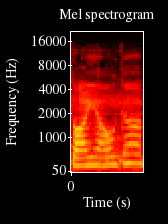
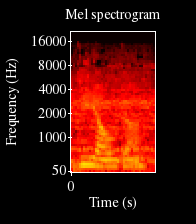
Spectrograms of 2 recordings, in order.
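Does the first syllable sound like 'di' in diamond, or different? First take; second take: like diamond; different. First: The first syllable sounds like 'di' in diamond. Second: The first syllable differs from 'di' in diamond. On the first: "I thought it was Dialga because of diamond" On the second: "But apparently it's Dialga"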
